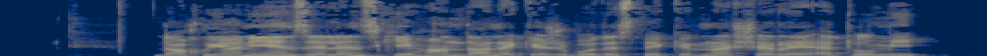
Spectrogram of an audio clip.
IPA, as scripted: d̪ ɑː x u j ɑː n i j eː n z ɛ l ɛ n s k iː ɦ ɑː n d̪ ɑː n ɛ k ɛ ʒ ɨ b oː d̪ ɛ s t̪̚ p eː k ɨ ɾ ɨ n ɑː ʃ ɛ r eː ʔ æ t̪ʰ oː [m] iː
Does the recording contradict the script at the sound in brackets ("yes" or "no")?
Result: no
